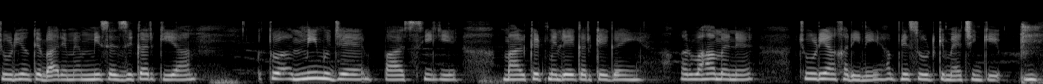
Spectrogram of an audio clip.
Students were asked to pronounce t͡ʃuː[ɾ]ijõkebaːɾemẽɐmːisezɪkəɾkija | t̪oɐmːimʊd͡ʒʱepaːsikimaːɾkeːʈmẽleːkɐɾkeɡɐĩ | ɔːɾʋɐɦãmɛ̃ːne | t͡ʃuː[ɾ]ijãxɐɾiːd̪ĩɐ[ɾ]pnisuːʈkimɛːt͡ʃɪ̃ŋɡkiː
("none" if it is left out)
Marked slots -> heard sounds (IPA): ɽ, ɽ, none

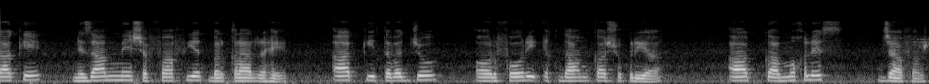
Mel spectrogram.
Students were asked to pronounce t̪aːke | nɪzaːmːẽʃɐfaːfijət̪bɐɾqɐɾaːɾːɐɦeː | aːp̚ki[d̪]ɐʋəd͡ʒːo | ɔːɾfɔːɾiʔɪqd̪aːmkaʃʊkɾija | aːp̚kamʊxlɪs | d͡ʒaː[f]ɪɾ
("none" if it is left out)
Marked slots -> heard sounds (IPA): t̪, f

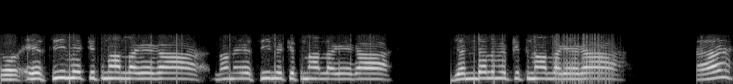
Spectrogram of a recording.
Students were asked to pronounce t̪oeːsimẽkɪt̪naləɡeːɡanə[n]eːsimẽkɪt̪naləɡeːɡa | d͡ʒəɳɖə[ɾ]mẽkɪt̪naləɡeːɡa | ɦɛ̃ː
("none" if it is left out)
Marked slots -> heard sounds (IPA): n, l

